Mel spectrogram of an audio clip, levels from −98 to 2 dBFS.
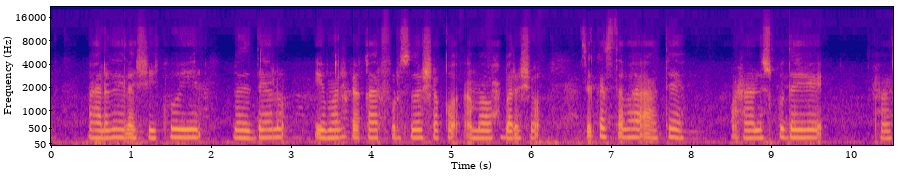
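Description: Throughout the speech, plainly audible Opus compression damage is present, likely from a music-mode (CELT) encode at a rate near 16 kbps. Starved bands are filled with folded or noise-like content, so tones turn grainy and rough. Bandwidth stays full, reaching 20.2 kHz.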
